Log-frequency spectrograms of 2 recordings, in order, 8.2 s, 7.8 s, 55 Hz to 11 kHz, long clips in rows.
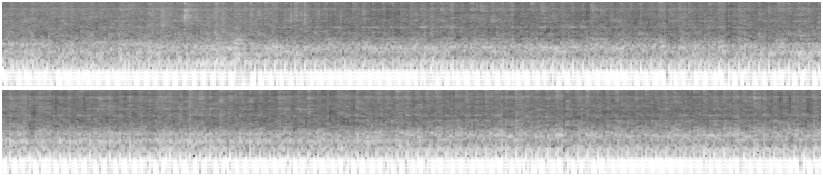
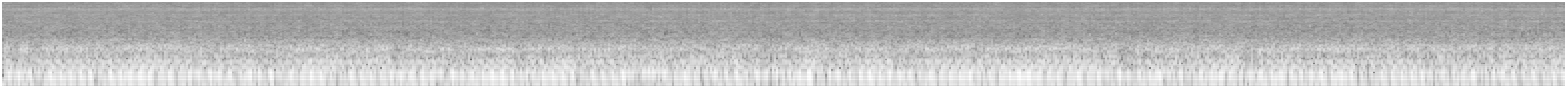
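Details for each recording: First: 2007 Grand Prix with ZZP XPZ cam, cold start, heard at rear: steady idle with deep fast puffing chuff; exhaust escaping at flange with no gasket fitted yet. Exhaust leak. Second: 2007 Pontiac Grand Prix with ZZP XPZ cam, timing chain just corrected, 50 psi fuel pressure, warming up: deep steady idle with slight cam lope, no knocks or ticks; normal cammed idle, exhaust flange gasket not yet fitted.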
